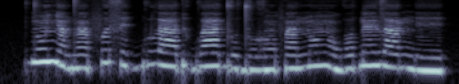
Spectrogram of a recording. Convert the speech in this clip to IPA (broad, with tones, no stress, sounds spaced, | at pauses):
d ɔ̃˦ ɲ ã˨ d ã˨ f ə˦ s e˨ ɡ͡b u˦ l aː˧ ɗ ɨ˨ ɡʷ aː˦ d o˨ d o˨ ɣ ɔ̃˨ f ã˧ n ɔ̃˦ ŋ ɔ̃˨ w ɔ˧ ɗ ɛ̃˦ z a˧ ŋ e˨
